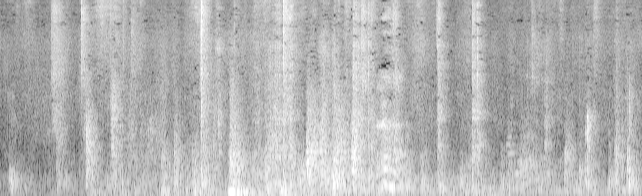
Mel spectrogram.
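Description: People shuffle and move about on a wooden floor in a room with some echo.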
